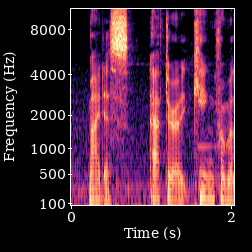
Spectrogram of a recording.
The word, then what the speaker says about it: Midas: meetus oh i think i've been pronouncing your name wrong midas after a king from a legend of eld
